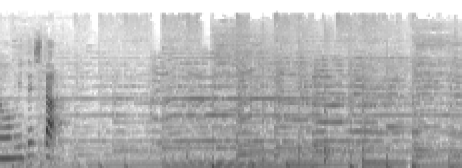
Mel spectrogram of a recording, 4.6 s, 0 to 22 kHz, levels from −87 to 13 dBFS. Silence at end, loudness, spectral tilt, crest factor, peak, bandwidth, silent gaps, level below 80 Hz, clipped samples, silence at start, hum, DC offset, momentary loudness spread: 0 s; -26 LUFS; -4 dB/octave; 24 dB; -4 dBFS; 16 kHz; none; -38 dBFS; under 0.1%; 0 s; none; under 0.1%; 18 LU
